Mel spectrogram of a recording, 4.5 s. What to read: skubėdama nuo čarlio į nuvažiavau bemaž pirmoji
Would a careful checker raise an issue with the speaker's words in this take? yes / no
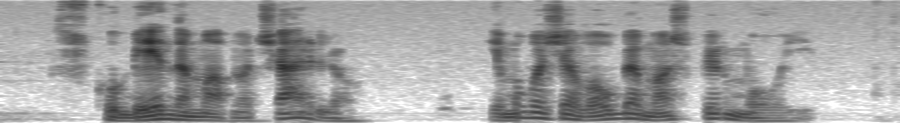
no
